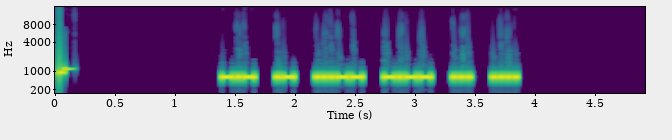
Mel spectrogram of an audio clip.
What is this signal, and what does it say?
Morse code, heard as a keyed tone, about 37 wpm, spaced as for 28 wpm, 700 Hz. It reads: KA3YSH
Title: USA Call Signs - 6 Characters - 2x Character Spacing - 40wpm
